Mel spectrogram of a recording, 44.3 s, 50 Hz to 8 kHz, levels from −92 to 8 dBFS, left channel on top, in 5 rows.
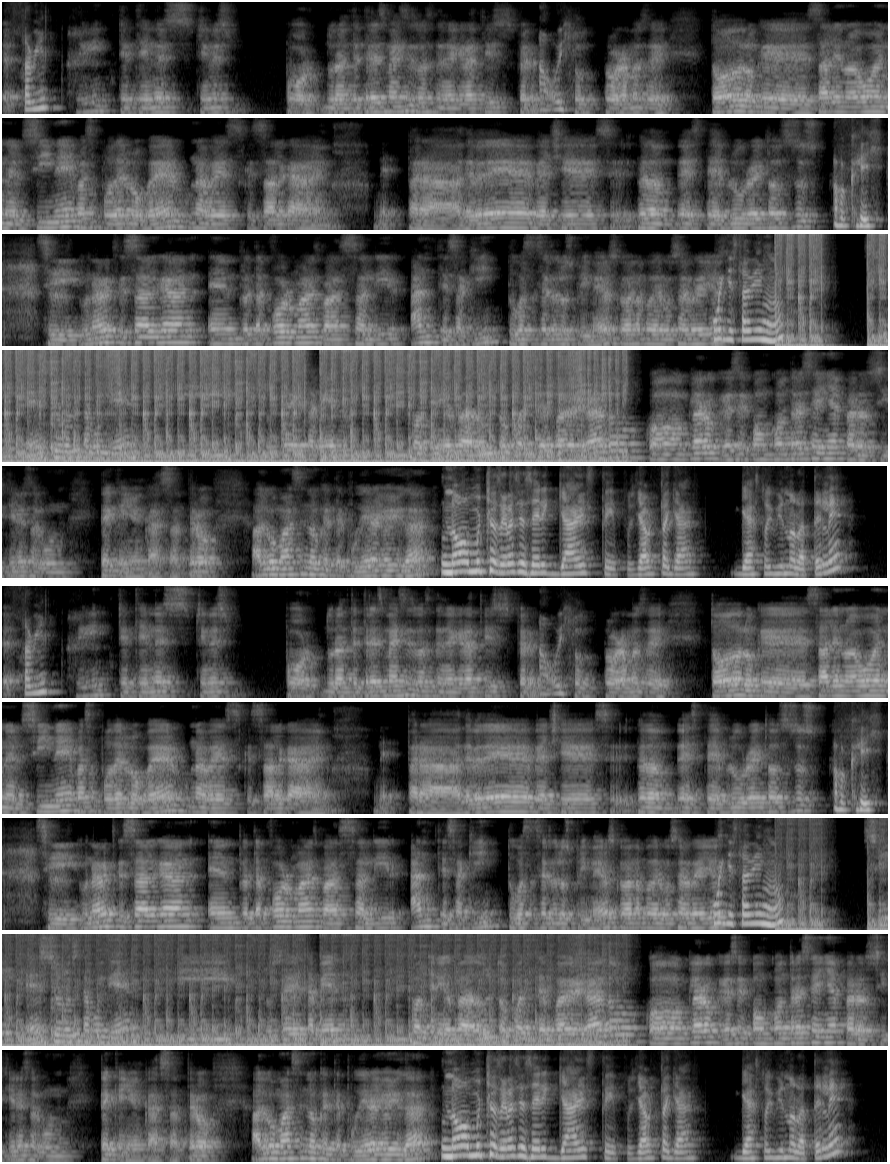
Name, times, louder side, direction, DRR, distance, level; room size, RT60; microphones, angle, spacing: voice 1, 0.0-0.9 5.4-5.7 17.2-18.4 24.8-25.7 27.1-27.4 39.8-42.4 42.8-44.0, left 1 dB, 5° left, 10 dB, 0.7 m, -27 dB
voice 2, 0.7-2.3 2.8-5.3 5.7-12.1 12.6-17.0 18.1-24.9 26.3-30.2 30.7-39.7, right 1 dB, 60° right, 3 dB, 7.8 m, -31 dB
sound 1, 25.4-26.0 26.4-32.8, left 3 dB, 50° left, 1.1 m, -28 dB
24.5 x 9.0 x 3.3 m, 0.31 s
head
